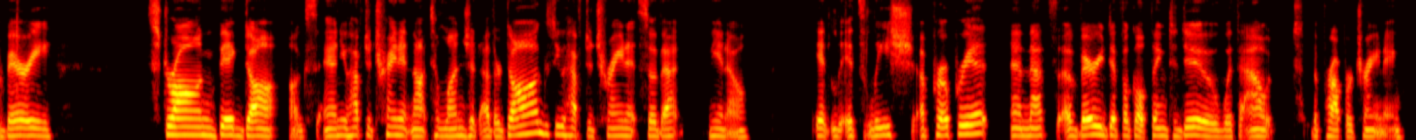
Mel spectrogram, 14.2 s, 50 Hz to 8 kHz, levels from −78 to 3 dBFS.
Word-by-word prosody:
very 155 0 +2 0.9
strong, 175 -2 +5
big 170 -1 +4
dogs, 130 - +2
and 150 +2 -1
you 160 - -3
have 165 +1 -2
to 165 - -6
train 175 -1 -1
it 165 - -2
not 145 -2 -1
to 160 -1 -7
lunge 150 +1 -2
at - - -7
other 145 0 -3
dogs, 190 +6 +2
you 180 - -1
have 165 - -2
to 145 -2 -8
train 155 +2 -2
it - - -4
so 150 -2 -1
that, 155 +8 -1 0.2
you 155 -1 -5
know, 130 -2 -5 0.6
it 155 - 0 0.2
it's 150 -1 -4
leash 160 +2 -2
appropriate, 185 +4 +2 0.2
and 155 -1 -2
that's 160 +1 -3
a 150 - -1
very 170 +4 +6
difficult 165 -2 -1
thing 160 -2 -2
to 145 - -9
do 155 -2 +1
without 140 +1 -3 0.4
the - - -7
proper 140 -2 0
training. 140 -2 -4
155 Hz, 175 wpm, -23 LUFS, 145-170 Hz, 0.9 s, very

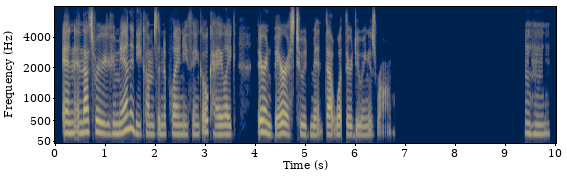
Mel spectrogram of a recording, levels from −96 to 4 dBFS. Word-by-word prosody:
and 235 0 +3
and 230 - -1
that's 255 +1 +6
where 245 -3 +3
your 210 0 -4
humanity 225 +3 +1
comes 205 -1 -3
into 205 0 -4
play, 205 0 -2
and 205 - -6
you 205 -1 -7
think, 205 +1 -9
"Okay, 195 +10 0
like, 200 -1 -2 0.4
they're 255 0 +6
embarrassed 210 -1 +3
to 210 - +3
admit 195 +7 -6
that 200 -1 +3
what 200 - -1
they're 195 -1 -2
doing 95 - -6
is 100 -1 -5
wrong." 245 -3 -11 2.6
Mhm. 215 -1 -7
210 Hz, 150 wpm, -25 LUFS, 200-230 Hz, 2.6 s, that's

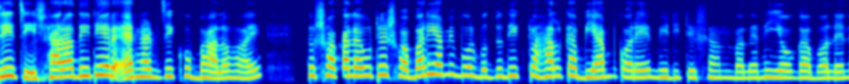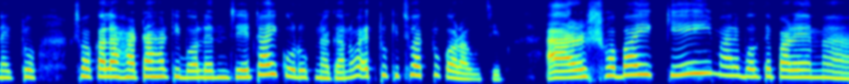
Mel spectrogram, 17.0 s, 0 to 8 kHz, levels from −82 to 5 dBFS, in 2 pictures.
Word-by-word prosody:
জি, 280 - +8 0.2
জি। 230 - +3 0.2
সারাদিনের 285 +6 +6 0.2
এনার্জি 270 0 +2
খুব 295 -4 -1
ভালো 220 0 +2
হয়। 220 +2 -1 0.5
তো 310 - -1
সকালে 295 -1 +5
উঠে 335 +2 +1
সবারই 290 +6 +4
আমি 350 0 -6
বলব 305 -4 -2 0.2
যদি 285 +1 -2
একটু 315 - -5
হালকা 290 +3 +2
ব্যায়াম 250 +2 +2
করে, 245 -1 0 0.2
মেডিটেশন 240 0 -5
বলেন, 230 +1 -5
ইয়োগা 235 -1 -2
বলেন 225 0 -3
একটু 245 +4 -7 0.5
সকালে 275 -1 +2
হাঁটাহাঁটি 275 +2 0
বলেন, 240 0 -3 0.2
যেটাই 260 +8 +1
করুক 250 -4 -3
না 225 - -3
কেন 215 +1 -4 0.2
একটু 280 +4 -8
কিছু 310 +2 -10
একটু 325 +1 -13
করা 220 -5 -1
উচিত। 170 -2 -16 0.6
আর 235 +1 +4 0.3
সবাইকেই 335 +4 0 0.2
মারে 310 -1 -4
বলতে 270 +1 -4
পারেন, 255 0 -1 0.2
আ - - -5
265 Hz, 145 wpm, -21 LUFS, 240-300 Hz, 0.6 s, জি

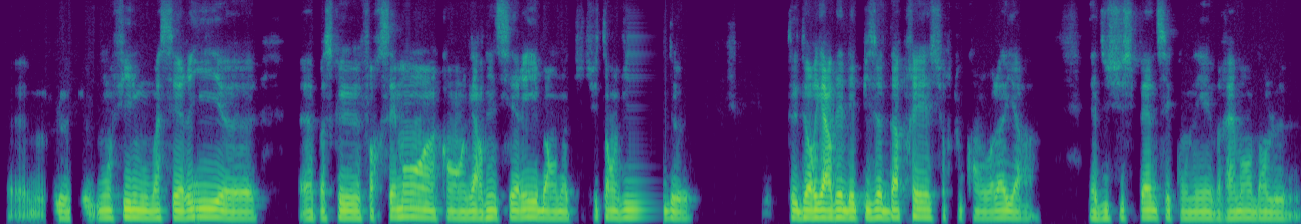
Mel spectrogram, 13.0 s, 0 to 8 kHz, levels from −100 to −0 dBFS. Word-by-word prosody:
heu, - - -11
le-le 90 -2 -1 0.3
mon 95 +1 +1
film 100 0 +3
ou 90 - +3
ma 90 0 0
série, 100 +2 +3
heu 85 -1 +1 0.4
heu, 90 - -3
parce 90 -1 -6
que 90 -2 +2
forcément, 100 +2 +1
hein, 90 - -3
quand 90 - -3
on 85 - -1
regarde 90 0 +1
une 95 0 +3
série, 95 +1 +2
bah, 90 -1 +2
on 90 - -1
a - - -1
tout - - -21
de - - -32
suite - - -12
envie 95 +1 -1
de 85 -2 -2 1.0
de 95 - +4
de 90 - +3
regarder 95 0 +6
l'épisode 95 0 +2
d'après. 100 +1 +1
Surtout 100 - -14
quand 90 -2 -8
voilà, 90 +2 -1
il 90 - +2
y - - -1
a 85 +5 -7 0.5
il - - -4
y - - 0
a - - 0
du 90 +1 -2
suspense 95 +1 -2
et - - -3
qu'on 85 0 -5
est 85 0 0
vraiment 85 +2 -2
dans 85 +1 -2
le 80 -1 -3
90 Hz, 220 wpm, -22 LUFS, 85-95 Hz, 1.0 s, regarder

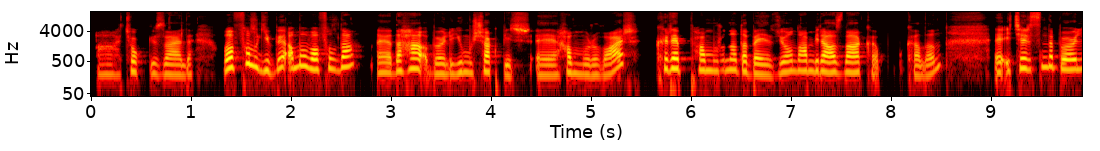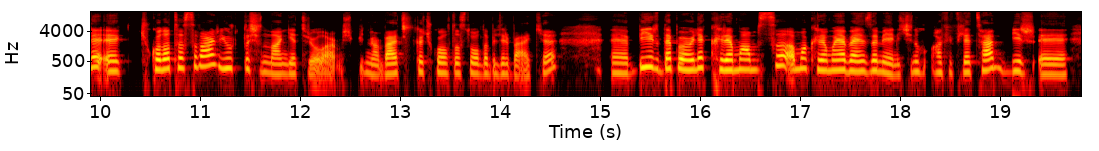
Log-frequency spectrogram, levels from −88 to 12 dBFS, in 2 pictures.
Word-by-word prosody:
Ah, 195 0 -12
çok 240 -1 -4
güzeldi. 195 -2 -3 0.3
Waffle 330 +4 +5
gibi 270 +5 0
ama 350 - +2 0.2
waffle'dan, 305 +5 +1 0.2
eee, 225 - -1
daha 255 +1 +4
böyle 205 -1 -2
yumuşak 230 +1 0
bir, 185 -1 -1
eee, 190 -1 -3
hamuru 195 -2 -4
var. 385 - +3 0.2
Krep 295 0 +4
hamuruna 265 +1 -1
da 245 - +1
benziyor. 205 +3 0
Ondan 255 0 0
biraz 235 -2 +4
daha 230 0 +6
ka - - -8 0.3
kalın. 185 - -5 0.5
Eee, - - +2
içerisinde, 310 +3 0
böyle, 280 -3 +3 0.2
çikolatası 295 +4 0
var. 360 +3 +4
Yurt 305 -1 -5
dışından 225 -8 -3
getiriyorlarmış. 205 -1 -7
Bilmiyorum, 195 -3 -8
Belçika 210 +3 +1
çikolatası 220 -1 -5
olabilir 205 0 -6
belki. - - -6 0.5
Eee, 215 -1 -3
bir 325 -2 +1
de, 295 0 +2
böyle, 285 +1 +4
kremamsı 270 +4 +1
ama 305 -4 +2
kremaya 270 0 +2
benzemeyen 245 -4 +1
içini 230 +5 -7
a 225 - -15
hafifleten 230 +4 -1
bir, 245 -3 -3
eee, 195 0 -1
245 Hz, 150 wpm, -24 LUFS, 210-285 Hz, 0.5 s, daha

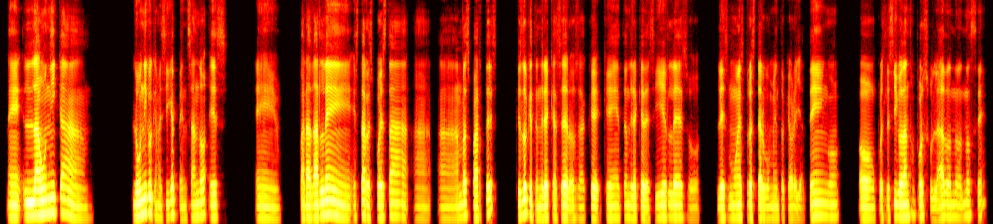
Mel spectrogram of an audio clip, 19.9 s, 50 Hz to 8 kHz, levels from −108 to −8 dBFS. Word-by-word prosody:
Eh, 115 -2 +1
la 125 +1 +9
única 135 -8 +2 0.9
lo 120 0 +3
único 150 +5 +6
que 120 - -9
me 110 - -8
sigue 115 +6 +1
pensando 120 +1 -5
es, 115 0 -4 0.6
eh, 105 -1 -6 0.4
para 110 0 +2
darle 120 -2 +4
esta 115 +4 +1
respuesta 115 +1 -3
a 105 -1 -14
a 100 0 -10
ambas 120 +3 -1
partes, 110 +7 -2 0.4
¿qué 120 - 0
es - - -4
lo 145 - +9
que 125 -3 +2
tendría 105 +1 +2
que 115 - -5
hacer? 115 0 +2
O 95 +2 -4
sea, 100 -1 -11
¿qué 105 0 -2
qué 110 0 -5
tendría 110 -1 -4
que 115 - 0
decirles 115 +2 -2
o 100 -1 -15 0.3
les 105 +1 0
muestro 110 0 -2
este 110 0 -6
argumento 105 -1 -4
que 100 - -12
ahora - - -5
ya 105 -1 -11
tengo, 120 0 -3 0.4
o 100 0 -1
pues, 100 +2 -6
le 105 - -5
sigo 115 +1 +3
dando 115 +3 +1
por 115 -1 -1
su 100 - -13
lado? 115 +3 -1
No 115 -1 -8
no 120 +1 -7
sé. 130 - -12
115 Hz, 160 wpm, -22 LUFS, 105-120 Hz, 0.9 s, la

